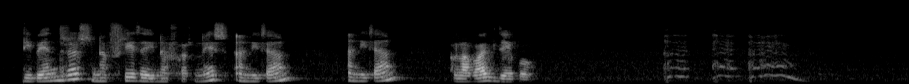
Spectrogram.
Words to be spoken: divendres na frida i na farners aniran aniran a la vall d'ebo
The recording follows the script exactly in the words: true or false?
true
